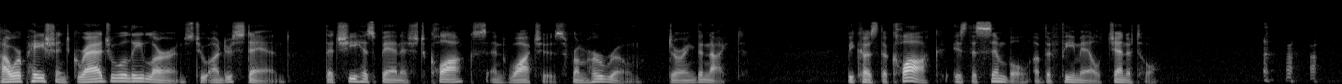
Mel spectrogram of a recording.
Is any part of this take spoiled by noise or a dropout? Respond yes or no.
yes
